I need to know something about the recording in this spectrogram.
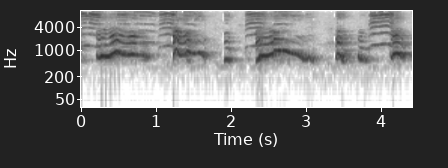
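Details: Young Staffy, five months old, howling as he plays with his squeaky toy: loud, bending wails rising then sliding down, in short bursts about a second long separated by brief gaps.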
